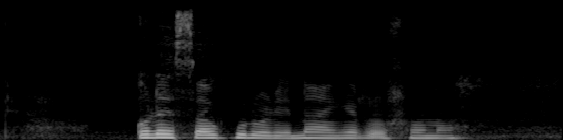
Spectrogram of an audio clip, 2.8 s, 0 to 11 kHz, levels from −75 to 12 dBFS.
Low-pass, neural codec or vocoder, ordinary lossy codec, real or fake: 9.9 kHz; none; Opus, 24 kbps; real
